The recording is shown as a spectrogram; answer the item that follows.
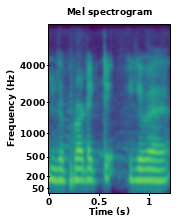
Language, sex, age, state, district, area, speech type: Tamil, male, 18-30, Tamil Nadu, Kallakurichi, rural, spontaneous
